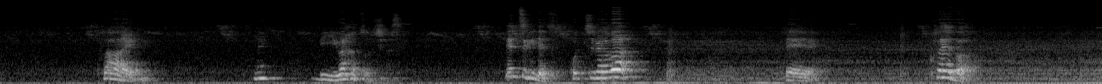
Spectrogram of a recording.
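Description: A woman speaks slowly and clearly close by, pronouncing words one at a time.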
